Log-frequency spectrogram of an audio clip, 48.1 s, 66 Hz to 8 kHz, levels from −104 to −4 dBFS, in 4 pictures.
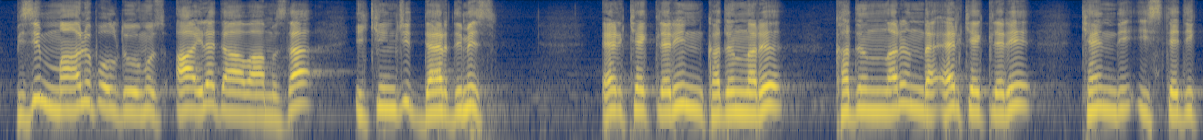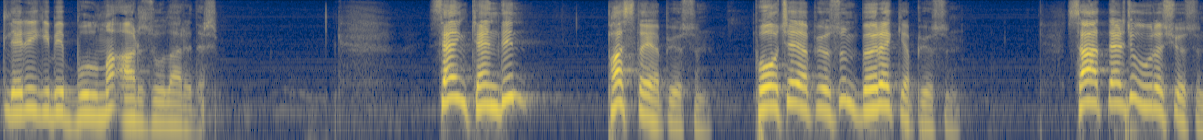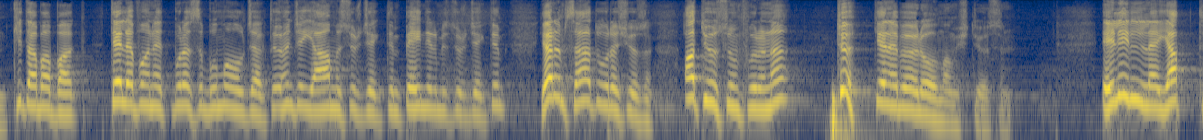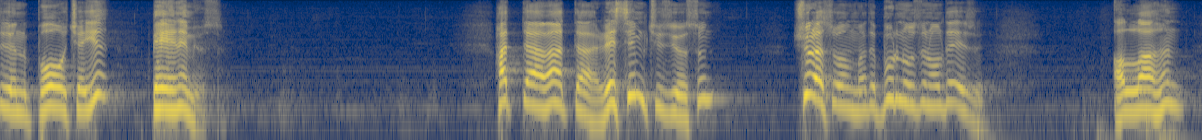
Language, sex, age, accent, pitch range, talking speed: Turkish, male, 60-79, native, 170-220 Hz, 85 wpm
